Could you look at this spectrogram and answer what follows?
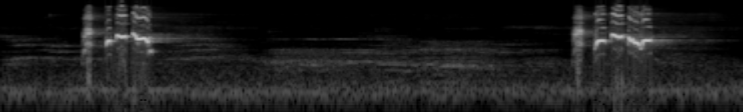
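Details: Sooty-headed bulbul used as a trapping lure, sung to press a rival: two bright chirpy phrases about three seconds apart, each a quick cluster of sharp notes with a falling whistled tail, in a quiet background.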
